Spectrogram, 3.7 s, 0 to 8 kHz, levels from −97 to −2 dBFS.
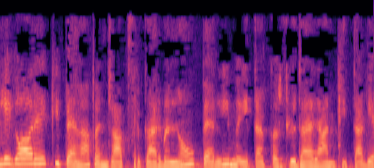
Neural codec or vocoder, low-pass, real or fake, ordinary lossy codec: codec, 16 kHz, 2 kbps, X-Codec, HuBERT features, trained on general audio; 7.2 kHz; fake; MP3, 32 kbps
